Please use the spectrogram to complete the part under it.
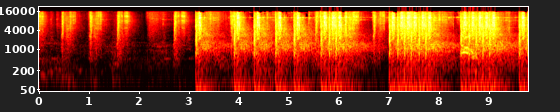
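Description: A laser rifle fires in rapid bursts.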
